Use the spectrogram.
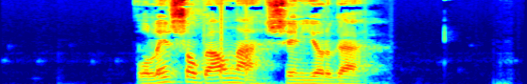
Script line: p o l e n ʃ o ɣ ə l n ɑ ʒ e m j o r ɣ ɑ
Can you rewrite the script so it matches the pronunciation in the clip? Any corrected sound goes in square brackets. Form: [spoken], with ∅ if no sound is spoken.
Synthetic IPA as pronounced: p o l e n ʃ o ɣ [ɑ] l n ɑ [ʃ] e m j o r ɣ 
